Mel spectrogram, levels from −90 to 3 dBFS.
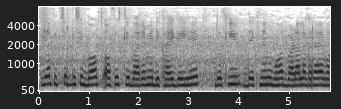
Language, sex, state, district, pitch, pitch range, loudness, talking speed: Hindi, female, Uttar Pradesh, Lucknow, 240 Hz, 230-260 Hz, -12 LUFS, 215 wpm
